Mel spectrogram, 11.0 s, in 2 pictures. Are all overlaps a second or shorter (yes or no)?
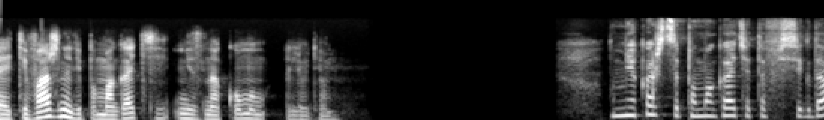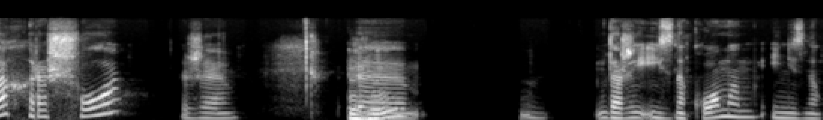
yes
